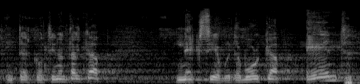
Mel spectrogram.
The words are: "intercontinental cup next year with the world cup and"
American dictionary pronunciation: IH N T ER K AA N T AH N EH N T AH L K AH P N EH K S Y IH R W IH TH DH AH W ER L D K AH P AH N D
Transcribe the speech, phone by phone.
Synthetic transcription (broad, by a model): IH N T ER K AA N T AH N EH N T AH L K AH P N EH K S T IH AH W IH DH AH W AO D K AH P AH N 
